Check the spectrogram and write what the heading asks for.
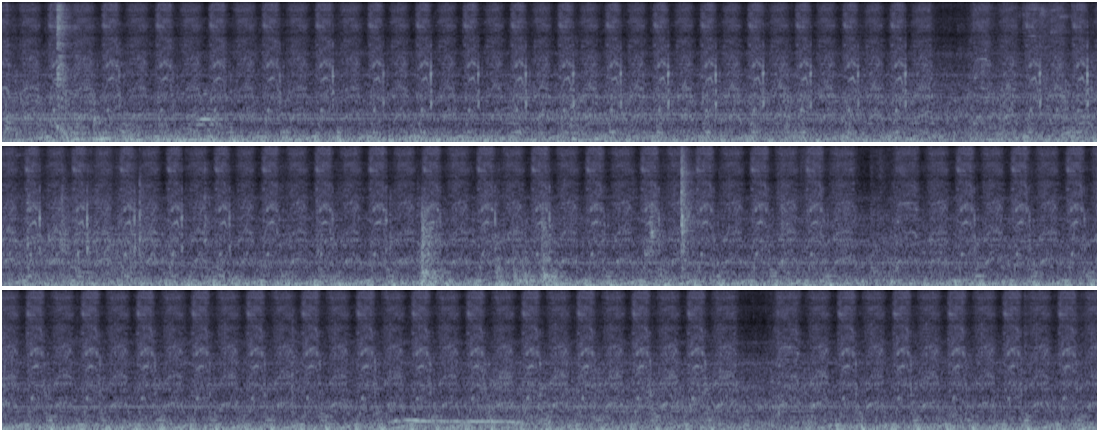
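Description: UV flatbed printer running a print job, its printhead carriage and curing lamp shuttling across the bed. It makes a steady mechanical running noise with a fast, fine ticking, dipping briefly about every ten seconds, with a few sharp clicks.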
